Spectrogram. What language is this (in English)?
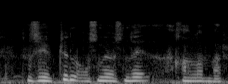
Kazakh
